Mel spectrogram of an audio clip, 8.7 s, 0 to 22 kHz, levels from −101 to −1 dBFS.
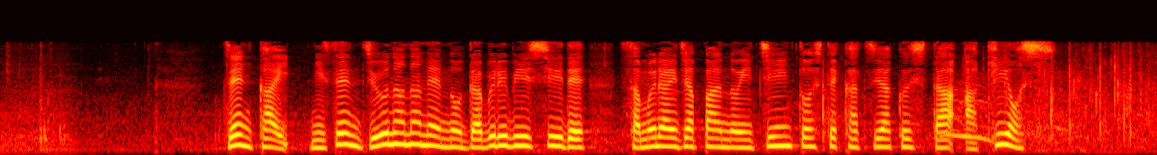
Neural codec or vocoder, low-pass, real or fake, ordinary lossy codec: none; 7.2 kHz; real; none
